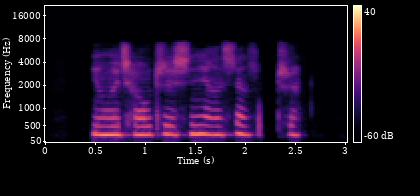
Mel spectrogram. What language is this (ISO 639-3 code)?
zho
